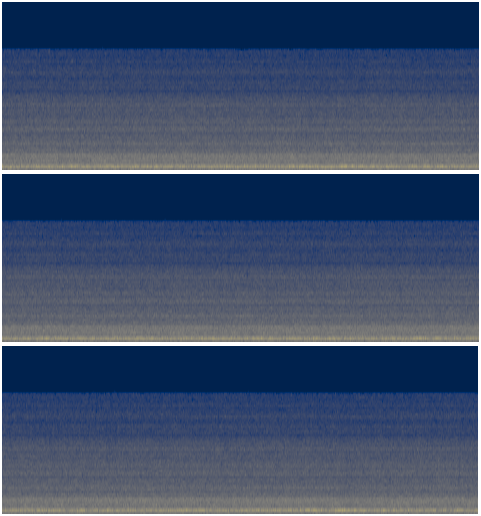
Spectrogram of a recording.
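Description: Gas forge burner running with a steady, even rushing noise and a constant hum, unchanged while a titanium piece is heated in the flame.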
